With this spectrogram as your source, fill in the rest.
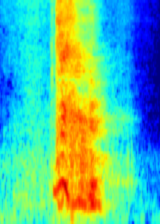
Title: Sneezing while wearing a yellow jacket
